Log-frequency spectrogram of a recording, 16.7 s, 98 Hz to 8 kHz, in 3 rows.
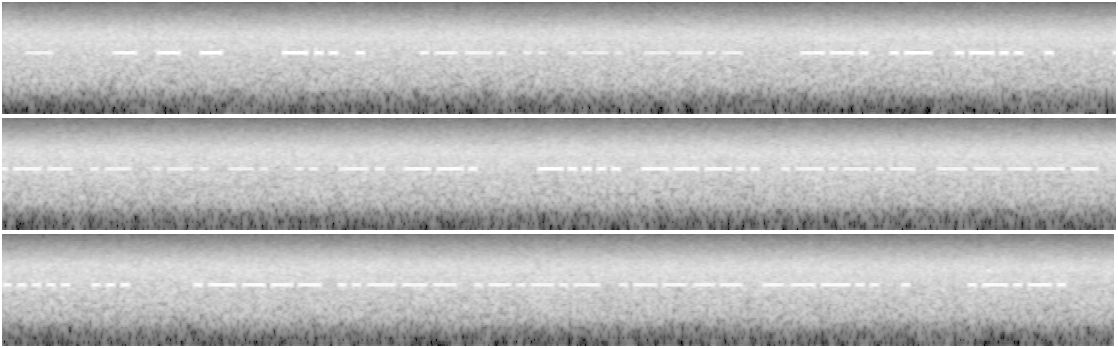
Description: Morse code, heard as a keyed tone, hand-sent with a bug key, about 33 wpm, 1080 Hz, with heavy radio static and fading. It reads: … TTT DE PIRQ GALE WARNING 68.05S 12.18E <AR>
